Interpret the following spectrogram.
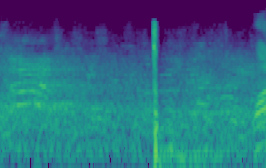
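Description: A single sharp thud about a second in, a dart striking the bristle dartboard, over faint voices in a large hall.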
